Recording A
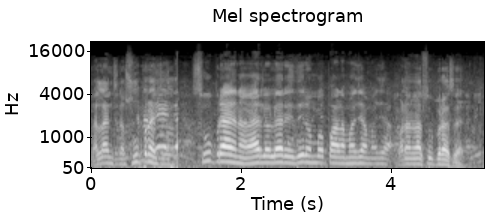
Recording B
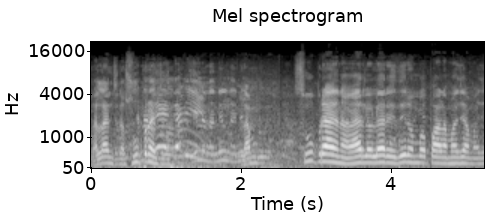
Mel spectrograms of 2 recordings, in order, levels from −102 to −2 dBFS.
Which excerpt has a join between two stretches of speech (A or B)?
A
